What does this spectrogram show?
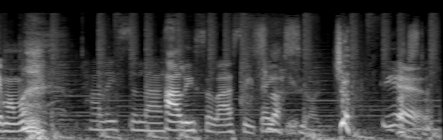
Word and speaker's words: Haile Selassie: Haile Selassie.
